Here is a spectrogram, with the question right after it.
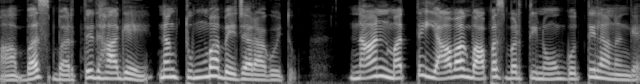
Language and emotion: Kannada, sad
